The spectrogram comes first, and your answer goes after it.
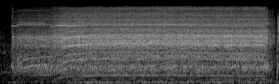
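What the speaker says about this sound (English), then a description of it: "I'm going to put the drill in reverse" A power drill running in reverse against soft, poor-quality wood while carving a crankbait fishing lure, a close steady high whine that spins up quickly, holds for about two seconds and cuts off.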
